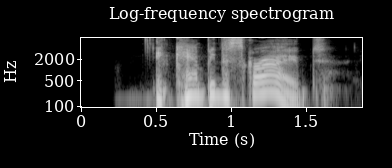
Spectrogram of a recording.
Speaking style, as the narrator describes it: Eddie said, almost sharply

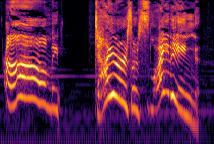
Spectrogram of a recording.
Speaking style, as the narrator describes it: she cried

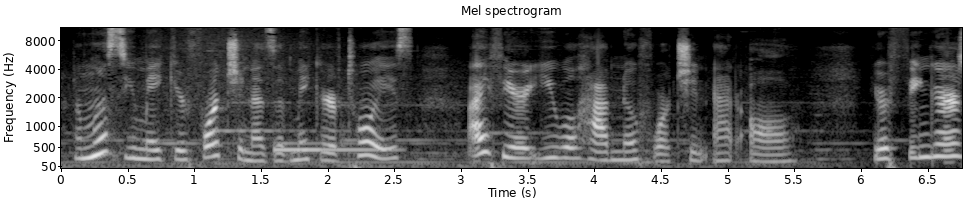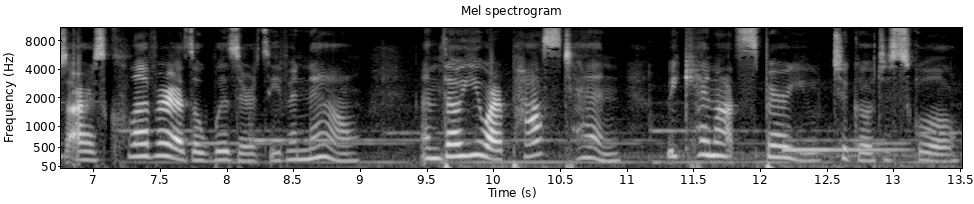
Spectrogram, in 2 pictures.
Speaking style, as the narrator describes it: his mother would answer with a sigh

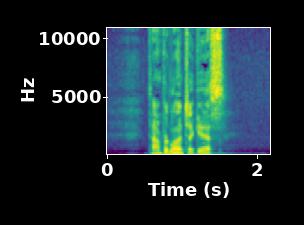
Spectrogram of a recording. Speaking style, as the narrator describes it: said cheerfully

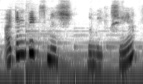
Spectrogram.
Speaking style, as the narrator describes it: Nanny said

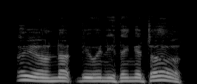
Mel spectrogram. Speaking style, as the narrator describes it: he muttered

